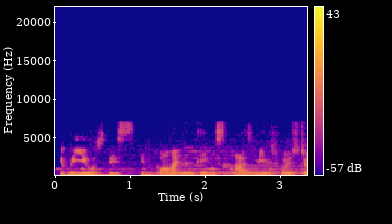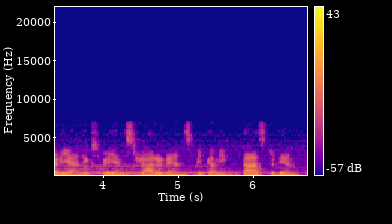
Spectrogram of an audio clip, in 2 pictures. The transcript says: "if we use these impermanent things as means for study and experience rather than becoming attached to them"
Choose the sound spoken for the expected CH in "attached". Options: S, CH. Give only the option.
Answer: S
